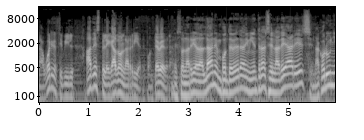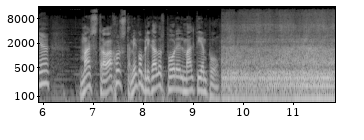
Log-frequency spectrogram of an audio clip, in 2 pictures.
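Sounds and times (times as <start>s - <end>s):
speech: 0.1s - 9.8s
reconnaissance and transport helicopter descending to a stranded ship: 9.6s - 11.8s.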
